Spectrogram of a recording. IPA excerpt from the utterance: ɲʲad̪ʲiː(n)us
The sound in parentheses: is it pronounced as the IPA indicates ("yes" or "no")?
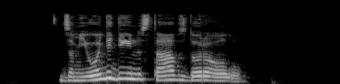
yes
